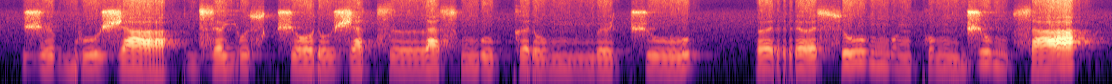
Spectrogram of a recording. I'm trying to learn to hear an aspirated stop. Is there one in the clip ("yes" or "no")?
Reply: no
